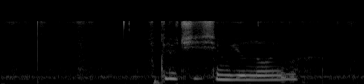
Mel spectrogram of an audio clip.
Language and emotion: Russian, sad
